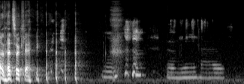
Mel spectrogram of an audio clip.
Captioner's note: both laughing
